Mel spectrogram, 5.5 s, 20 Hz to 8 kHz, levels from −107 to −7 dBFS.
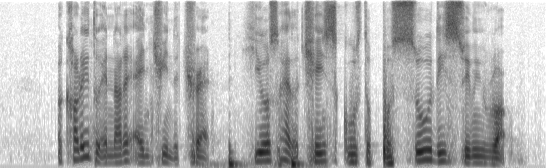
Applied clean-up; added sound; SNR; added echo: none; Walk, footsteps / Bird vocalization, bird call, bird song; 6 dB; none.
